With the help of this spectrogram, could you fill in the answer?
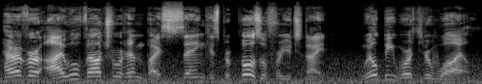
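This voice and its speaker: An actor playing a genial, courteous government doctor in an audio drama, formal and careful, heard over a speakerphone. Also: male voice, fairly high pitch, animated, a little fast, bright, forceful tone, a little hiss or hum, low-quality recording.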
